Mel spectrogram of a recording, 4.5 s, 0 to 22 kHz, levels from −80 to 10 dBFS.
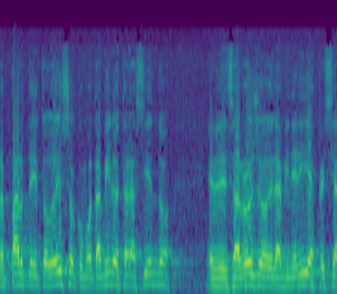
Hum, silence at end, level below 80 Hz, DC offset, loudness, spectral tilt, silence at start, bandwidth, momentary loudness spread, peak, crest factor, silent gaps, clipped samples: none; 0 s; -54 dBFS; under 0.1%; -14 LUFS; -5 dB/octave; 0 s; 14.5 kHz; 8 LU; 0 dBFS; 14 dB; none; under 0.1%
